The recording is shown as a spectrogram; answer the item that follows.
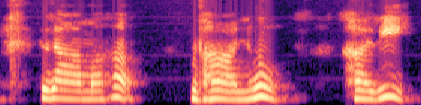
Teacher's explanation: विसर्ग का उच्चारण आधे हा की तरह होता है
